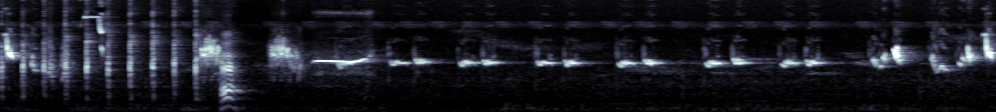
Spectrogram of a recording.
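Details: Big greater green leafbird, its song meant to stimulate quiet birds: after fast ticking chirps, a clear whistle followed by a string of short even whistled notes roughly every half second, ending in rising chips.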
